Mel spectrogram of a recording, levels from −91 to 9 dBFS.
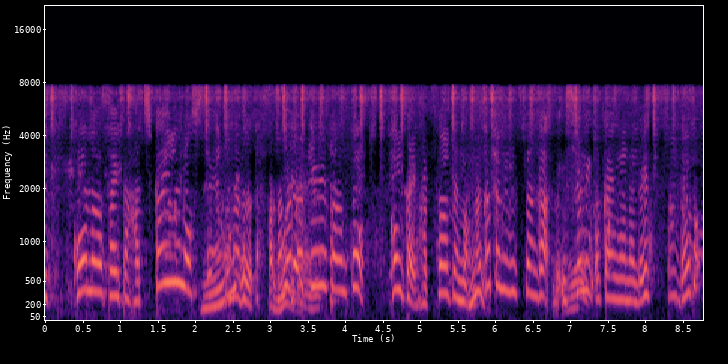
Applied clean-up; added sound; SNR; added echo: neural mask model Resemble Enhance denoiser.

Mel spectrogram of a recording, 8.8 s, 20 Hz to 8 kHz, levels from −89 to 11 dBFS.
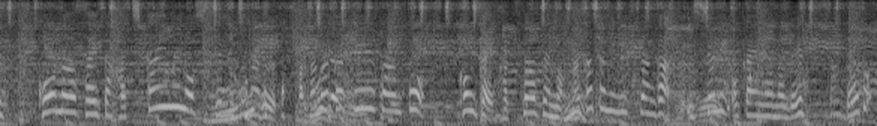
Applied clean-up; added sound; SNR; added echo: none; Breathing; 14 dB; none.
